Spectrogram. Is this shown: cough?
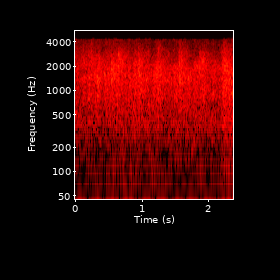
no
